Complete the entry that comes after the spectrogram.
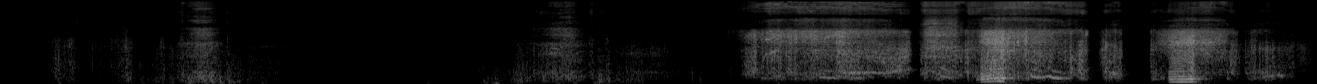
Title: A couple of sneezes and lots of snotty blows - Am I catching a cold again?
